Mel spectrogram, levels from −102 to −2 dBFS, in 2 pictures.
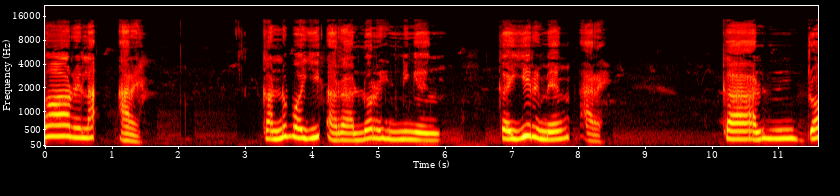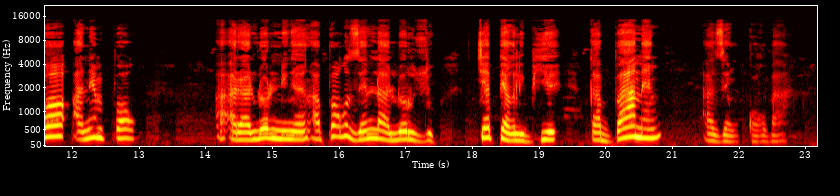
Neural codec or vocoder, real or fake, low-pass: none; real; 14.4 kHz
